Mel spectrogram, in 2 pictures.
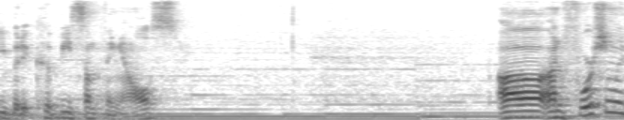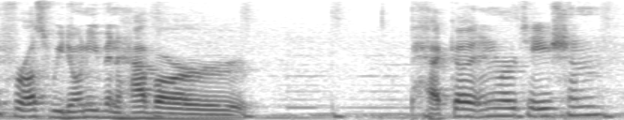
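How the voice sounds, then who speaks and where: Sitting at a gaming desk in an indoor room, a young man streams live gameplay and talks through it in an easygoing, explanatory way full of fillers. He has a cold, so his mid-pitched voice sounds stuffy and his throat is sore. Soft game music runs in the background.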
